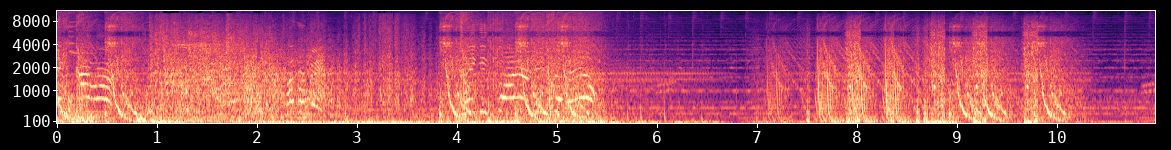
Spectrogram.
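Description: Home-mixed sci-fi battle sound effects: booms and crashes with laser-blaster shots falling in pitch, over a music score. The sound eases off around the seventh second, then loud blasts start again.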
